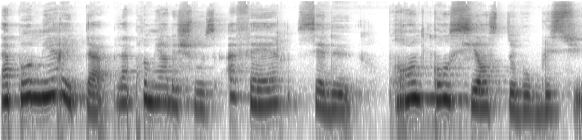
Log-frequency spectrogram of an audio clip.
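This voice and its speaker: Very slow, somewhat breathy female voice, dark and mellow, with very wide pitch swings. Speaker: wellness podcaster. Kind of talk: self-help podcast talk. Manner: animated.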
